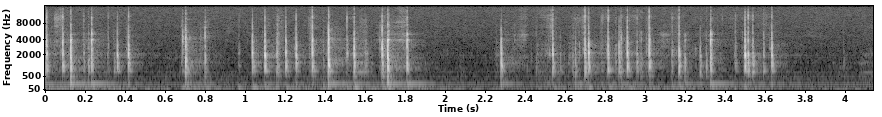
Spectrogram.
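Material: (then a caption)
Plastic. Fingertips type continuously on a compact white mechanical keyboard with plastic keycaps, making a quick run of sharp, bright clicks in uneven bursts with short pauses between. Each keystroke is a dry, snappy tap that dies away almost at once.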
